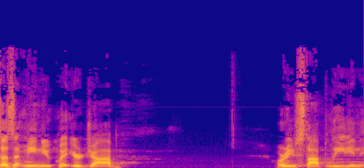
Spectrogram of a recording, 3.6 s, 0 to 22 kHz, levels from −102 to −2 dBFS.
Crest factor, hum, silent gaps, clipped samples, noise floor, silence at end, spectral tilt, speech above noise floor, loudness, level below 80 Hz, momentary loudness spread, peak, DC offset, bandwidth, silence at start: 16 dB; none; none; under 0.1%; -72 dBFS; 0 s; -3.5 dB/octave; 53 dB; -19 LUFS; -80 dBFS; 6 LU; -4 dBFS; under 0.1%; 16 kHz; 0 s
